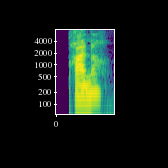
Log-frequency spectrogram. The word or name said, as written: brænder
